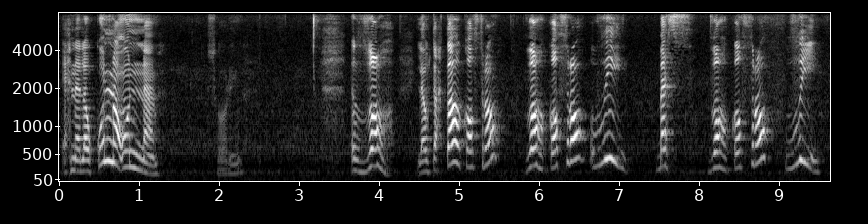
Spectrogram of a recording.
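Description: A woman's voice: on the high side, a bit bright. A woman with an Egyptian Arabic accent teaching a grammar lesson to young children, patiently explaining and answering her own questions, drawing out vowels to demonstrate long sounds. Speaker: primary school teacher.

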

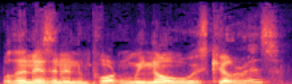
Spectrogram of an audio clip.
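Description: Man as earnest, high-voiced young gentleman. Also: fast, close to an everyday voice. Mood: defiant. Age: 20s. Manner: earnest, insistent. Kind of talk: period film drama.

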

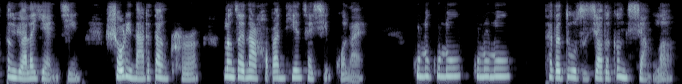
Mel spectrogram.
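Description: A woman narrates a children's fairy tale with clear, precise enunciation. Her voice sits a little high. The recording is dry and slightly muffled. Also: no room sound. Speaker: storybook reader. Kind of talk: expressive children's story narration.

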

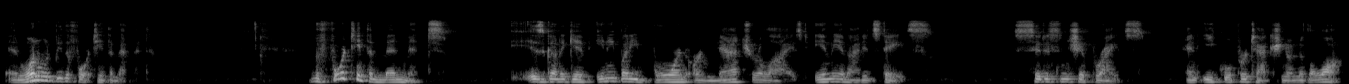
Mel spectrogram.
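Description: Deep husky-voiced male history teacher. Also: highs cut off. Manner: conversational, frequent "right?" and restarts. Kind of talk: classroom lecture.

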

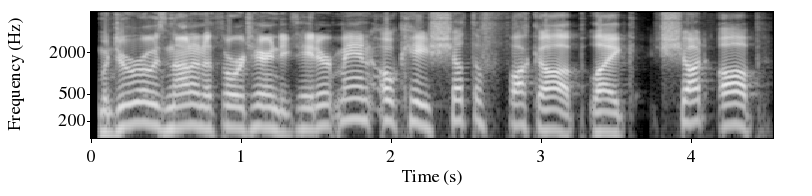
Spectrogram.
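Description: A man from Turkey in his thirties rants into a close studio mic, blunt and exasperated, swearing freely as he argues his point to his stream audience. His voice sits a little higher than most men's, and the sound is dry with no room echo. It plays as live political commentary from a home setup. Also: brisk, clear, resonant tone. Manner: blunt, profane, exasperated ranting. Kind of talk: heated livestream commentary. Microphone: studio mic on boom arm.

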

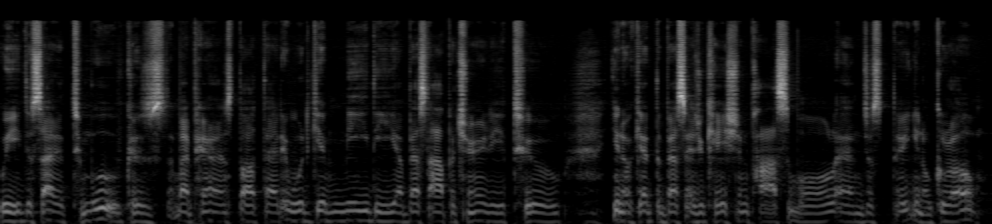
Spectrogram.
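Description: A man's voice: mid-range voice, level tone, moderate pace, creaky, darkish tone. A man in his forties from South Korea, a business owner recalling his life as a guest in an interview, talking thoughtfully with lots of "you know" and "like". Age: 40s. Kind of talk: casual interview. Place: living room set.

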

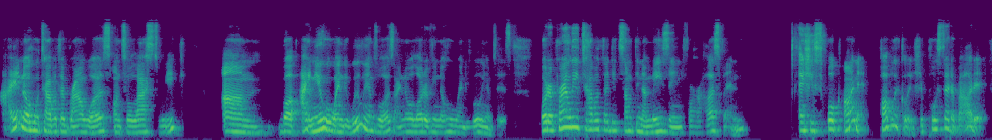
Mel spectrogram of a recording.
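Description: A woman with a somewhat low voice teaches scripture in a relaxed, conversational way. She keeps checking in with her listeners with a quick "right?", heard over a group call. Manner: chatty, ends phrases with "right?". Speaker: bible study leader.

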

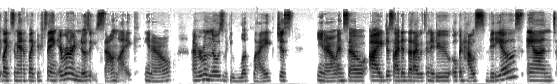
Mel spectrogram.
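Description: A real estate agent in her thirties sits in a small bedroom at home, chatting casually on a video call through her laptop webcam. She sounds squeaky and high-pitched, animated and full of ums, using her hands as she talks.

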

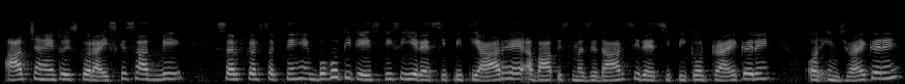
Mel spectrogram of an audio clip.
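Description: A woman hosting a cooking channel, talking calmly through a recipe step by step in a voice-over. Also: fairly high pitch, normal speed, dull audio. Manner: calm step-by-step instruction. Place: voice-over, not recorded in the pictured kitchen.

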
